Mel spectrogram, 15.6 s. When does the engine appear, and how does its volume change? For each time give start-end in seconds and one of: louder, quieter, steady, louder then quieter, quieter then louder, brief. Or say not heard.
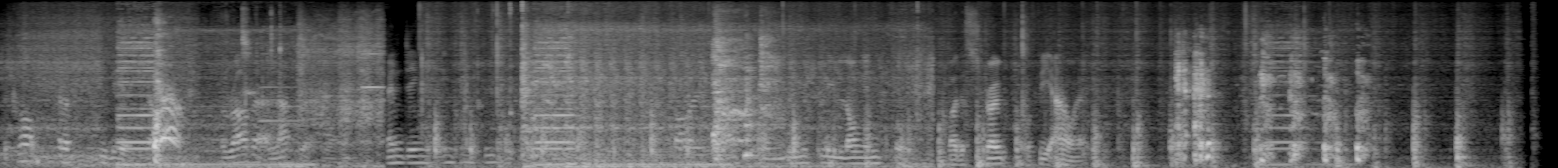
0.0-9.3 louder then quieter.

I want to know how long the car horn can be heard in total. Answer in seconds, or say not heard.
5 s.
